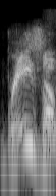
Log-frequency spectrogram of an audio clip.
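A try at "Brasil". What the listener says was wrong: No, Brazil. They don't pronounce the Z. No, Brazil is like Canadian.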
